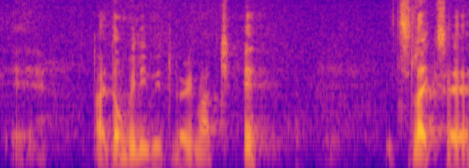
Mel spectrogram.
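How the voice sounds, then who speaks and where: A man with a Spanish accent speaks at a fairly slow pace, his intonation fairly even. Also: fairly low pitch for a man. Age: 60s. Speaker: mathematician. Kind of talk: reading a prepared speech.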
